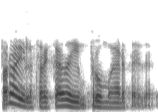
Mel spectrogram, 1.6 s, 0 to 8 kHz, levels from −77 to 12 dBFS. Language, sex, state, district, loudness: Kannada, male, Karnataka, Mysore, -16 LUFS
